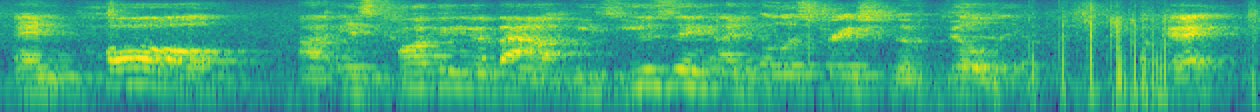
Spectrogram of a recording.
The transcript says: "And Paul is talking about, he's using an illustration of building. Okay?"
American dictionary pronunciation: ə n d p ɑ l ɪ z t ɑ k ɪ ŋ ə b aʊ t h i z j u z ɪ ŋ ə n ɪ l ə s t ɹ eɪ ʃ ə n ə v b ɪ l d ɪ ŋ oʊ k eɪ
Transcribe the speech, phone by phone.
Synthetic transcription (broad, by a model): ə n p ɑ l ɪ z t ɑ k ɪ ŋ ə b aʊ t h i z j u z ɪ ŋ ə n ɪ l ə s t ɹ eɪ ʃ ə n ə v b ɪ l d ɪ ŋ oʊ k eɪ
